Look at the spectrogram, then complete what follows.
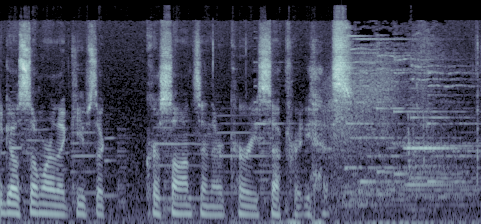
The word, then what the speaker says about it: croissant: Two more croissants. Eating quickly can give you a digestion, you know. Can you blame me? Their croissants are amazing. Say it like French people do. Croissant.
